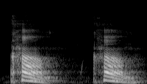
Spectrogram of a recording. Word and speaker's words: calm: यहाँ पर L silent होने की वजह से it will be half. It is talk. Here it इज़ खाम।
